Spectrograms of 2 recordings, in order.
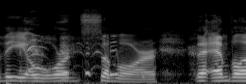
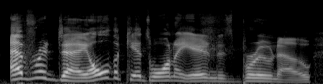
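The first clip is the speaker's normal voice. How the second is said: hammed-up British accent, pitched up at first; 5 dB louder than usual. Podcaster reading rap lyrics on request, mock British accent. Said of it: "Read it in your British accent".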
